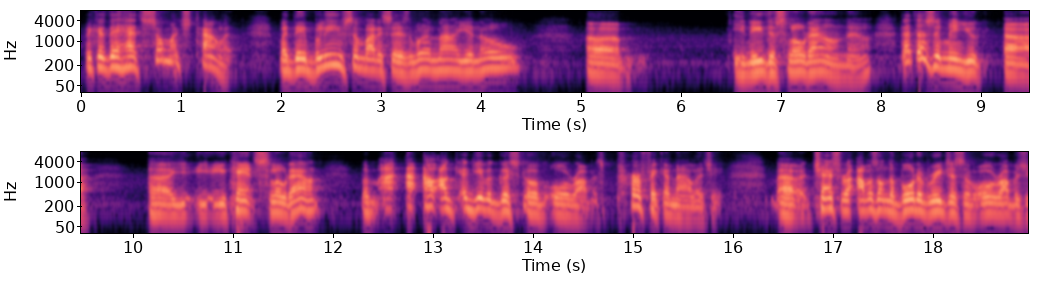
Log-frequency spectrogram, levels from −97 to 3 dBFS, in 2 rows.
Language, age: English, 60-79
